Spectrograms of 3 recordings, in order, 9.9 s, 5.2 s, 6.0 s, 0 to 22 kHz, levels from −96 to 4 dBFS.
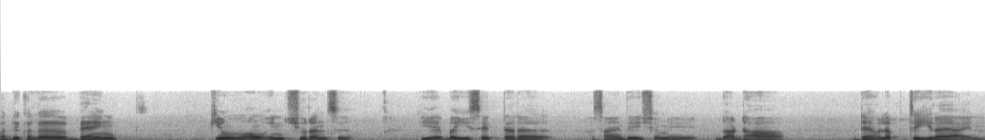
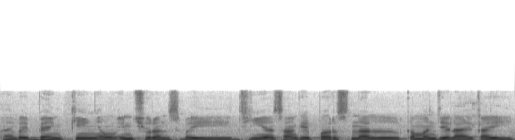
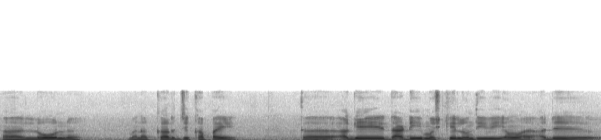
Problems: background sounds at intervals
